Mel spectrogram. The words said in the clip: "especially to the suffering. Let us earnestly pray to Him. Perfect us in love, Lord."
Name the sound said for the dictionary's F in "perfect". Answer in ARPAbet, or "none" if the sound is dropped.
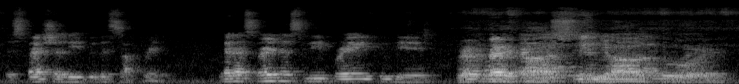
none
